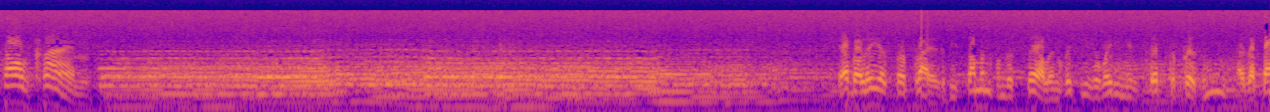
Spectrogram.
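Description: A man speaks into a microphone, heard through an old radio broadcast.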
